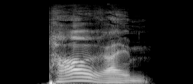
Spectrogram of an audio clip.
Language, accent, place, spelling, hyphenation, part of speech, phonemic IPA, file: German, Germany, Berlin, Paarreim, Paar‧reim, noun, /ˈpaːɐ̯ˌʁaɪ̯m/, De-Paarreim.ogg
- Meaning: couplet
